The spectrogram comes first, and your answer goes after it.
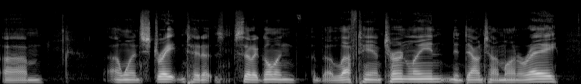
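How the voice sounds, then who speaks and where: A man speaks in a normal speaking voice at a medium pitch and a fairly slow pace. His intonation is fairly even, and the sound is dry and close with no echo. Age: 60s. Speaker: automotive columnist and podcast host. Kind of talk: casual chat. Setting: outdoors in a backyard.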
